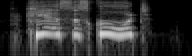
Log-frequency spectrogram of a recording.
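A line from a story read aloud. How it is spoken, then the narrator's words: Calling across. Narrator (German): rief es zu seinen Eltern hinüber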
